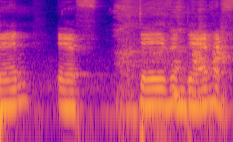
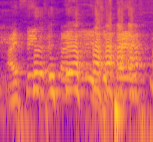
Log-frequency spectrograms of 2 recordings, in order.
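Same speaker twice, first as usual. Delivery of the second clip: laughing; 7 semitones higher, 5 dB louder, slower than usual. Real, not acted. Laughing while answering a question.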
